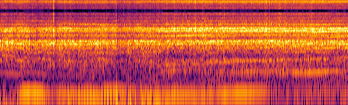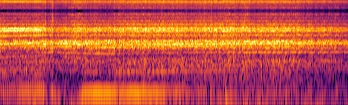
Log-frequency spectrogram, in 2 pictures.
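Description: Motorcycle engine running at road speed, its pitch drifting up and down slightly with the throttle, under heavy wind buffeting on the bike-mounted microphone. The sound fades down near the end.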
